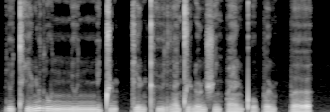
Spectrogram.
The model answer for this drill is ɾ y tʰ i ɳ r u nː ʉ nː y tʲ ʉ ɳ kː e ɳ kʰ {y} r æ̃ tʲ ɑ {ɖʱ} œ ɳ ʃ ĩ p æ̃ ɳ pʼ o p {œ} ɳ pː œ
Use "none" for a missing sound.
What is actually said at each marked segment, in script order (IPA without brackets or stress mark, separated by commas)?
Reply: y, ɳ, œ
